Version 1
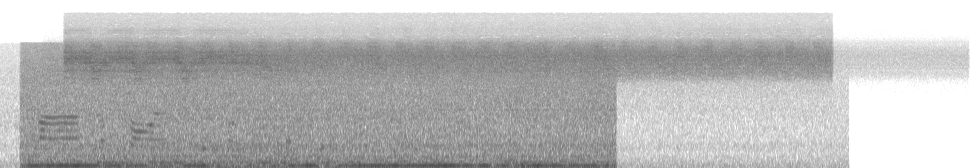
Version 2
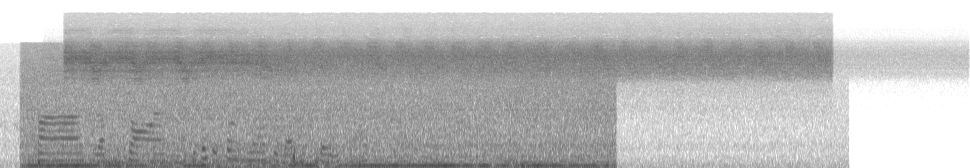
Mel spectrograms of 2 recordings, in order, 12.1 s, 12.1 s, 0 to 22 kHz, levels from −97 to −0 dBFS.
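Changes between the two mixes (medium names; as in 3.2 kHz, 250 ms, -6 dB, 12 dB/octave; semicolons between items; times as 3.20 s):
speech: remove high-pass 850 Hz; second sound +3.0 dB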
